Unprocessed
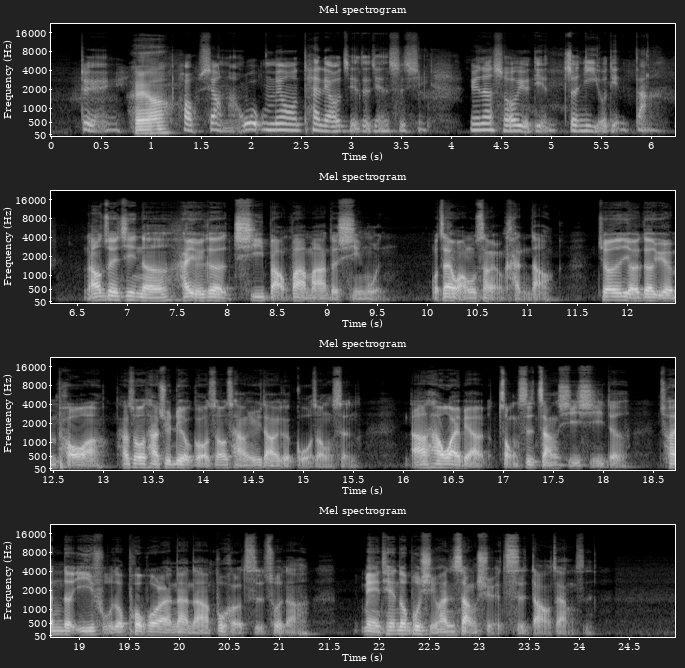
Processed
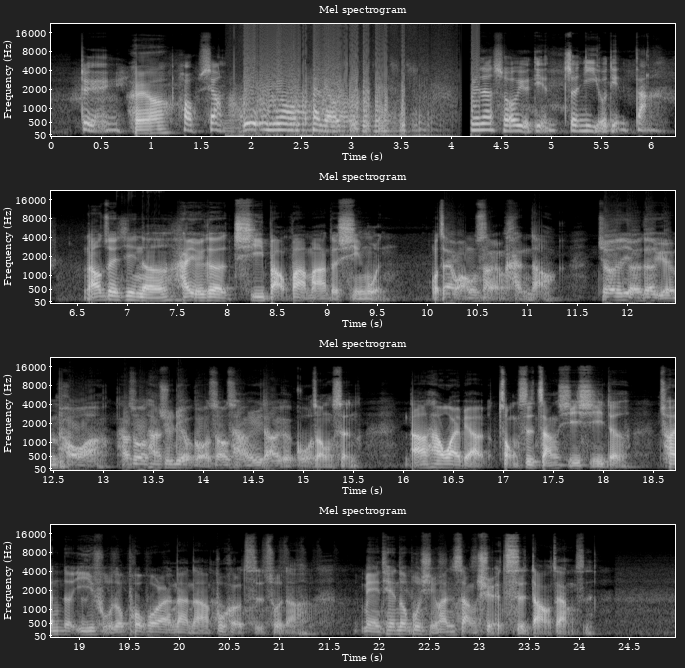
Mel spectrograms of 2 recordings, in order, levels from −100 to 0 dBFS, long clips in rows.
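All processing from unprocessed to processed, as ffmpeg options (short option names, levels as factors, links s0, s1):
-filter_complex "[0:a]asettb=1/sr,asplit=3[s0][s1][s2];[s0]atrim=end=1.744[s3];[s1]atrim=start=1.74:end=4.29,asetpts=PTS-STARTPTS,afade=t=in:d=0.004:c=qsin,afade=t=out:st=2.546:d=0.004:c=qsin,lowpass=1500,aecho=1:1:122|244|366|488:0.355|0.135|0.0512|0.0195,atrim=end_sample=112455,acrusher=bits=6:dc=4:mix=0:aa=0.000001[s4];[s2]atrim=start=4.286[s5];[s3][s4]acrossfade=d=0.004:c1=hsin:c2=qsin[s6];[s6][s5]acrossfade=d=0.004:c1=qsin:c2=hsin,asettb=1/sr,asplit=3[s7][s8][s9];[s7]atrim=end=6.894[s10];[s8]atrim=start=6.89:end=7.5,asetpts=PTS-STARTPTS,afade=t=in:d=0.004:c=qsin,afade=t=out:st=0.606:d=0.004:c=qsin,lowpass=7100,deesser=1[s11];[s9]atrim=start=7.496[s12];[s10][s11]acrossfade=d=0.004:c1=hsin:c2=qsin[s13];[s13][s12]acrossfade=d=0.004:c1=qsin:c2=hsin,asettb=1/sr,asplit=3[s14][s15][s16];[s14]atrim=end=10.174[s17];[s15]atrim=start=10.17:end=15.11,asetpts=PTS-STARTPTS,afade=t=in:d=0.004:c=qsin,afade=t=out:st=4.936:d=0.004:c=qsin,asoftclip=type=hard:threshold=0.237,acompressor=threshold=0.0224:ratio=2:attack=3.2:release=140:knee=1:detection=peak,flanger=delay=20:depth=8:speed=1.3[s18];[s16]atrim=start=15.106[s19];[s17][s18]acrossfade=d=0.004:c1=hsin:c2=qsin[s20];[s20][s19]acrossfade=d=0.004:c1=qsin:c2=hsin,asettb=1/sr,asplit=3[s21][s22][s23];[s21]atrim=end=18.794[s24];[s22]atrim=start=18.79:end=23.02,asetpts=PTS-STARTPTS,afade=t=in:d=0.004:c=qsin,afade=t=out:st=4.226:d=0.004:c=qsin,acompressor=threshold=0.00251:ratio=1.5:attack=3.2:release=140:knee=1:detection=peak,aecho=1:1:166|332|498|664:0.133|0.0653|0.032|0.0157,atrim=end_sample=186543[s25];[s23]atrim=start=23.016[s26];[s24][s25]acrossfade=d=0.004:c1=hsin:c2=qsin[s27];[s27][s26]acrossfade=d=0.004:c1=qsin:c2=hsin,equalizer=f=1100:w=0.48:g=11,acompressor=threshold=0.0631:ratio=2.5,volume=1.33"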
